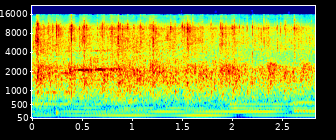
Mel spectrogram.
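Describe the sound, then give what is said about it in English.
Congregation applauding in a church, a dense, steady wash of clapping that holds for the whole stretch, with sustained low musical tones beneath. “Can we just take a moment just to celebrate and just to put our hands together?”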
